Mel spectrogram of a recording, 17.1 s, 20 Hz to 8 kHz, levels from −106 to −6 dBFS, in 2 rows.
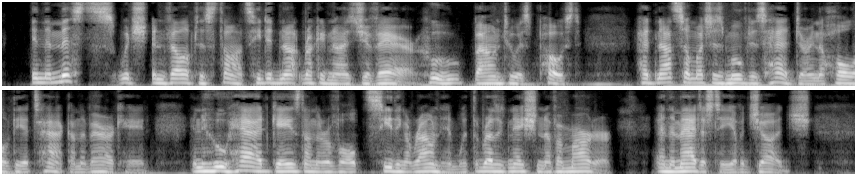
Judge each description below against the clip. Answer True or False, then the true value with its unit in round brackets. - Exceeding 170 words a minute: True (195 wpm)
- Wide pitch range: False (3.5 semitones)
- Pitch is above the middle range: False (125 Hz)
